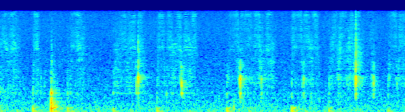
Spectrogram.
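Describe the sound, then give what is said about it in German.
Handwriting as someone notes something down: faint, soft scratching strokes and light taps in an irregular series, quiet and with no voice over them. “Schreibe ich mal hin.”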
